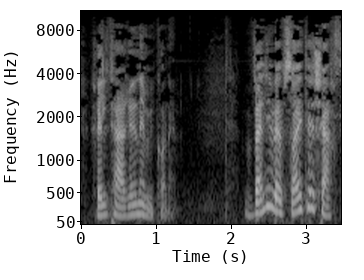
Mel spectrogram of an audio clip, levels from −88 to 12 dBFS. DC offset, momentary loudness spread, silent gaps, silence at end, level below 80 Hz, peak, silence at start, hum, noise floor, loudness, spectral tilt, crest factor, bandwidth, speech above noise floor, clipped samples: under 0.1%; 19 LU; none; 0 s; -58 dBFS; -6 dBFS; 0.15 s; none; -59 dBFS; -22 LUFS; -2.5 dB/octave; 20 dB; 10.5 kHz; 35 dB; under 0.1%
